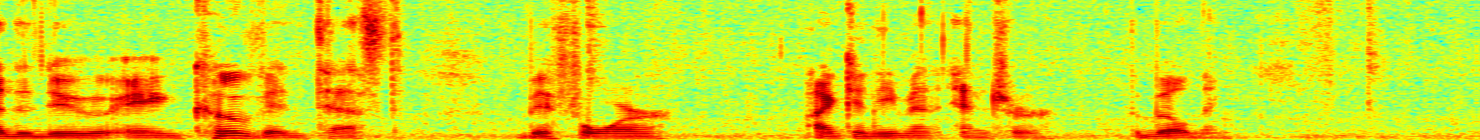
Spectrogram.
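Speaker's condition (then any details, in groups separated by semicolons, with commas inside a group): Spastic diplegia cerebral palsy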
